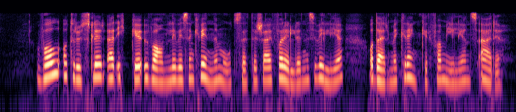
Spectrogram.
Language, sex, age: Norwegian, female, 52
